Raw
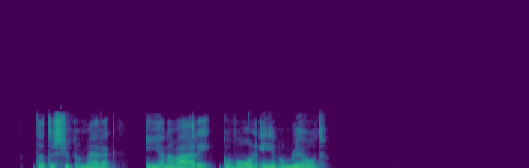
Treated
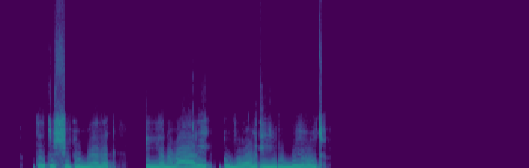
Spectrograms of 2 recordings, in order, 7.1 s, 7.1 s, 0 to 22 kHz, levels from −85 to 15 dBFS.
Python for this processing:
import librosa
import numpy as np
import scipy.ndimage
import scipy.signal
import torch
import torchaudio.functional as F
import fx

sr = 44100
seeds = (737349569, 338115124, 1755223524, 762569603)

y = fx.high_shelf(x, sr, hz=5400.0, db=fx.steps((0.0, -9.0), (3.11, 2.5)))
y = fx.level_steps(y, sr, step_db=19)
y = 10.0 ** (-37.5 / 20.0) * np.tanh(y / 10.0 ** (-37.5 / 20.0))
y = y * librosa.db_to_amplitude(7.0)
